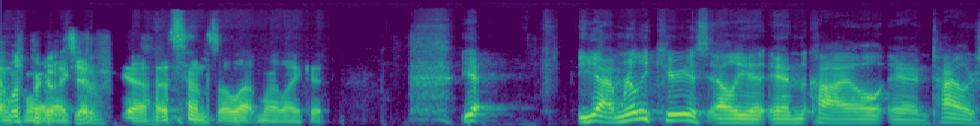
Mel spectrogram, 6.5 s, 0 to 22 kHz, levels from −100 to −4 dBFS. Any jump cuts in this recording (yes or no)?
yes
